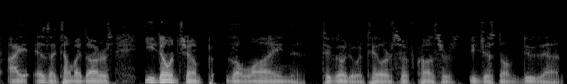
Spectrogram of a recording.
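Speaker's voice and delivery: ordinary talk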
